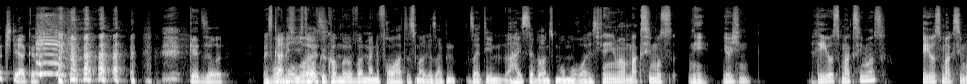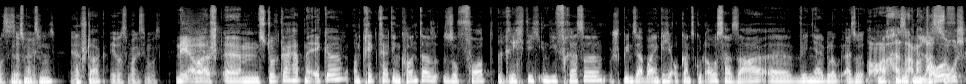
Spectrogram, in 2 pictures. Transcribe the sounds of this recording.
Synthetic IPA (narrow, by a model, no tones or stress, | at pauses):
ʃtɛɐkə | ɡ̥ɛnzoʊn | ɪ̥vaɪsɡɡaːɐnɪçtviɪçdaʁaʊʊfɡ̥əkʰɔmənbɪnɪːɡŋ̩tvanmaɪnəfʁ̥aʊhat̚d̥asmaːlɡəzaːk̚tʊntz̥aɪt̚d̥eːmɦaɪsteːbaɪʊnsmomoʁɔʏsçnɛnəɪmɐmaksimʊsneviːhabɪçn | ʁeːʊsmaksimʊs | ʁeːosmaksimʊsosmasimʊsaʊxʃtaɐkʁeʊsmaksimʊs | nəʔaːbɐʃʔɛːmʃtʊt̚ɡ̥aɐthatnəʔɛkəʊnt̚kʁ̥iːk̚thalt̚d̥eːnkʰɔntɐzofɔɐtʁɪçtɪçɪndiːfʁ̥ɛsəʃpilnziaːbɐaɪŋ̩tlɪçaʊxɡ̥ant͡sɡ̥uːtʔaʊshazaɐʔɛːvɪnjaːɡlaʊbɪçʔalzomaχtnɡuːn̩laʊ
